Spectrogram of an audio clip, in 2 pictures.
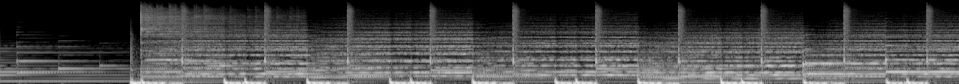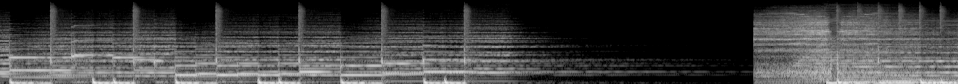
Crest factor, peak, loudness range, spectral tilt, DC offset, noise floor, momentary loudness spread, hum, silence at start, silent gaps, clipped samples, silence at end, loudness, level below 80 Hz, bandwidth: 12 dB; -2 dBFS; 5 LU; -5 dB/octave; under 0.1%; -61 dBFS; 8 LU; none; 0 s; none; under 0.1%; 0 s; -16 LUFS; -18 dBFS; 17 kHz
